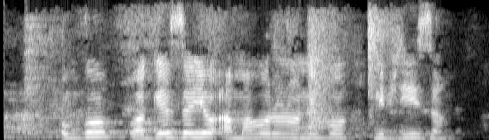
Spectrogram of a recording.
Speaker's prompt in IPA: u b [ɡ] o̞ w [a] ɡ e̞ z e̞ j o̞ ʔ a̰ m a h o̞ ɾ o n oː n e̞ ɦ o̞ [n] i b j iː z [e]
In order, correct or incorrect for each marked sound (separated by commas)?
correct, correct, correct, incorrect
